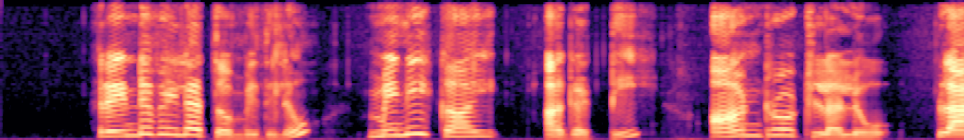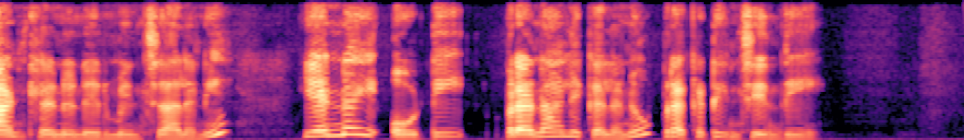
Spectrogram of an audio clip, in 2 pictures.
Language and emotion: Telugu, neutral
